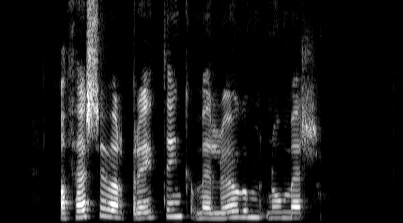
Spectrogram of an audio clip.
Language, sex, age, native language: Icelandic, female, 50-59, Icelandic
